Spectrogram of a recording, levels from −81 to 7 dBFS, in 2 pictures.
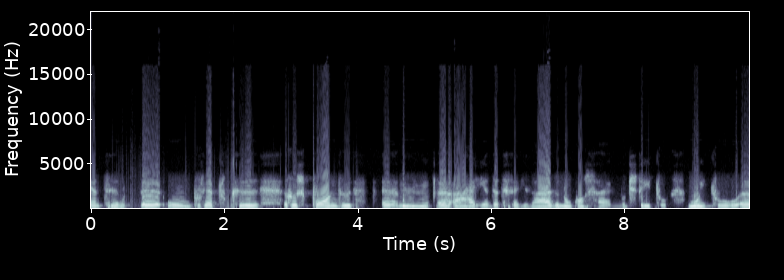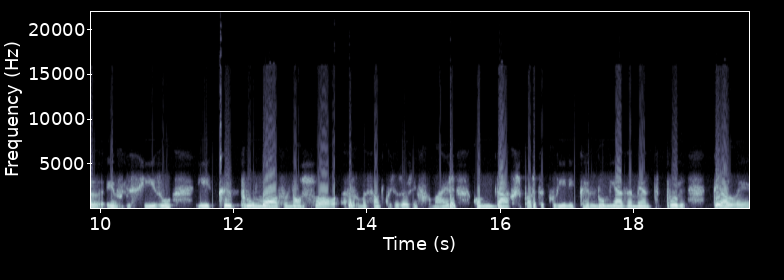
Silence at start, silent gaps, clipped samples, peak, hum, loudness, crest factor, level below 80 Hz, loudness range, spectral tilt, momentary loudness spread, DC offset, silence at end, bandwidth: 0 s; none; 0.5%; 0 dBFS; none; -11 LUFS; 10 dB; -48 dBFS; 2 LU; -7.5 dB/octave; 8 LU; under 0.1%; 0 s; 10.5 kHz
